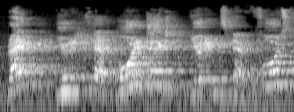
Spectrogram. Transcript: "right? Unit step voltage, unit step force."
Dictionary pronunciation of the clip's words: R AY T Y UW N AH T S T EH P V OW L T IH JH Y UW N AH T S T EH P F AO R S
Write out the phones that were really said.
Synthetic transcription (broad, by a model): R AY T Y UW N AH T S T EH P B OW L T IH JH Y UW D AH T S T EH P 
